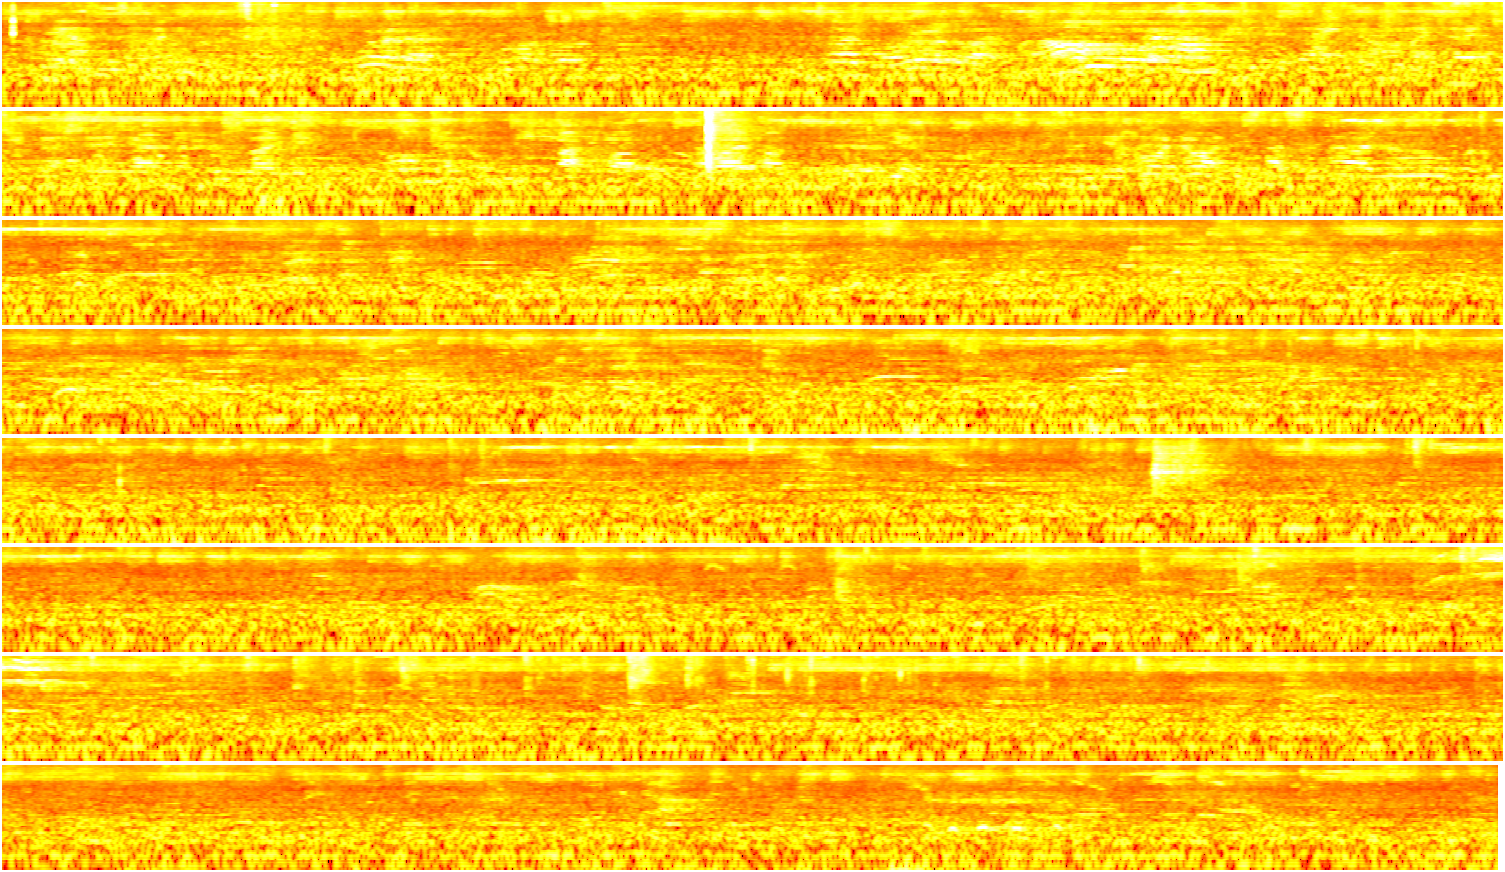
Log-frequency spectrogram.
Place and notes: Grajski trg, Maribor, Slovenia - corners for one minute
one minute for this corner - grajski trg, hotel orel, entrance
